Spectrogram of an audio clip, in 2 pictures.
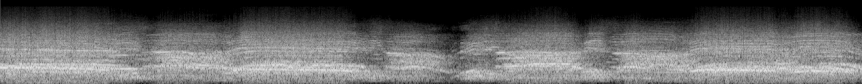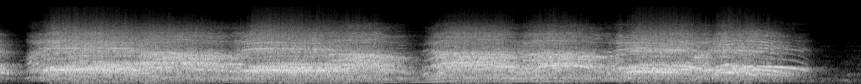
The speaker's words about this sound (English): they all, either with devotion or sheerly ritualistically, they go to the river Ganges or whatever other holy body of water there may be, Jamuna, ocean, and they submerge themselves, and very, very loudly, they all chant the Hare Krishna Maha Mantra.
